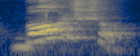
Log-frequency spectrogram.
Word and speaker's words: বর্ষ: ব মূর্ধন্য শয়ে রেফ, তার আগে আমরা র উচ্চারণ করব। তাহলে কিভাবে বলবো? বর্ষ, বর্ষ।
